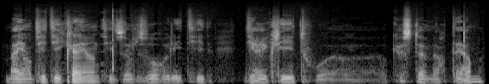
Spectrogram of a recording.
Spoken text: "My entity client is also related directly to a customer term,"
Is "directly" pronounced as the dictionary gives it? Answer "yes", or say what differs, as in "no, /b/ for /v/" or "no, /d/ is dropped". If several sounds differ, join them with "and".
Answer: yes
